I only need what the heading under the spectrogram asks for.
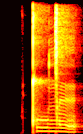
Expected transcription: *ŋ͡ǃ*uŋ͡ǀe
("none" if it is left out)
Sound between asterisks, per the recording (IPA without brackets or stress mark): ǃ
